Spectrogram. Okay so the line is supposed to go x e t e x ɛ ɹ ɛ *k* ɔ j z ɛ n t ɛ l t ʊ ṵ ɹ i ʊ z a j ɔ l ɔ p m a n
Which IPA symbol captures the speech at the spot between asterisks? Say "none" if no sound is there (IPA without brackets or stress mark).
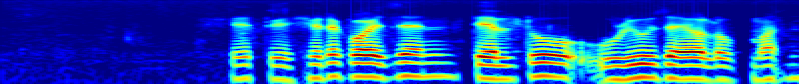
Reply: k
